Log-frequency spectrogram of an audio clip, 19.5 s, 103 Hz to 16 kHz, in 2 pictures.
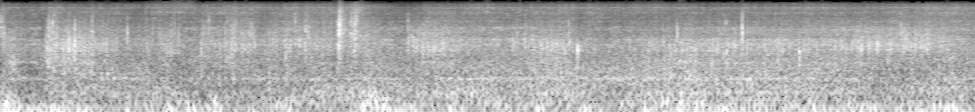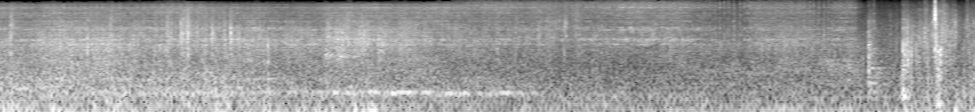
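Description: Riding noise from a Nukeproof Scout 290 hardtail mountain bike rolling over a dirt trail: tyre rumble and rattles from the bike under heavy wind rumble on the microphone, with a run of sharp clicks near the end.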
